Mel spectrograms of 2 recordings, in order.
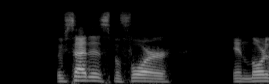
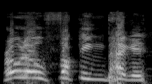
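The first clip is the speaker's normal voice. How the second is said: high, very loud name call; mock film shout; 8 semitones higher, 11 dB louder than usual. Joker calling out Frodo with a swear, mock shout. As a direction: bellow the full name, hammed-up.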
